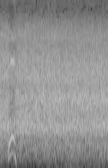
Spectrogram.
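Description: Stadium crowd at a hurling match, a steady din, with a commentator's brief "Oh" just at the start.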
